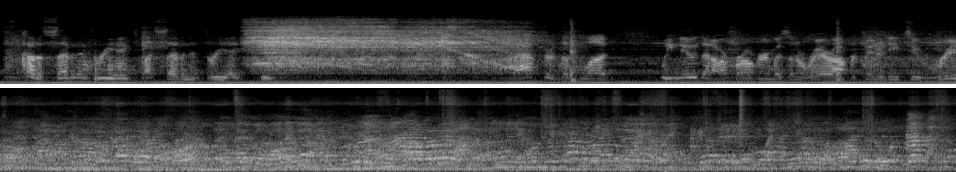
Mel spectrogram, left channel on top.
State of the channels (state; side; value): different; both; correlation 0.00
